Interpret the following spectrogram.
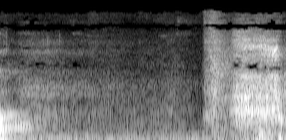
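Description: A pause of quiet room tone, then a sharp intake of breath about a second and a half in, just before speaking resumes.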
